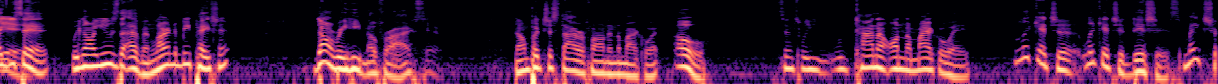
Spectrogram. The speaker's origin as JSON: {"language": "English", "town": "Los Angeles", "region": "California", "country": "United States", "said": "I'm from Los Angeles."}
